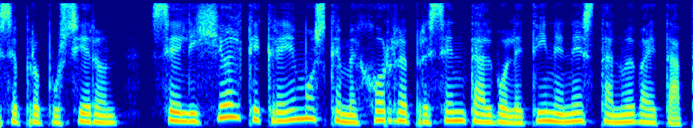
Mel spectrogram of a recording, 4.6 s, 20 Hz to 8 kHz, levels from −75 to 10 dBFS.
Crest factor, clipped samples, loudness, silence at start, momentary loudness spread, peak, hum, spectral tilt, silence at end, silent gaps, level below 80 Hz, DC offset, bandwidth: 16 dB; under 0.1%; -21 LUFS; 0 s; 4 LU; -6 dBFS; none; -6 dB/octave; 0.1 s; none; -68 dBFS; under 0.1%; 7.6 kHz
